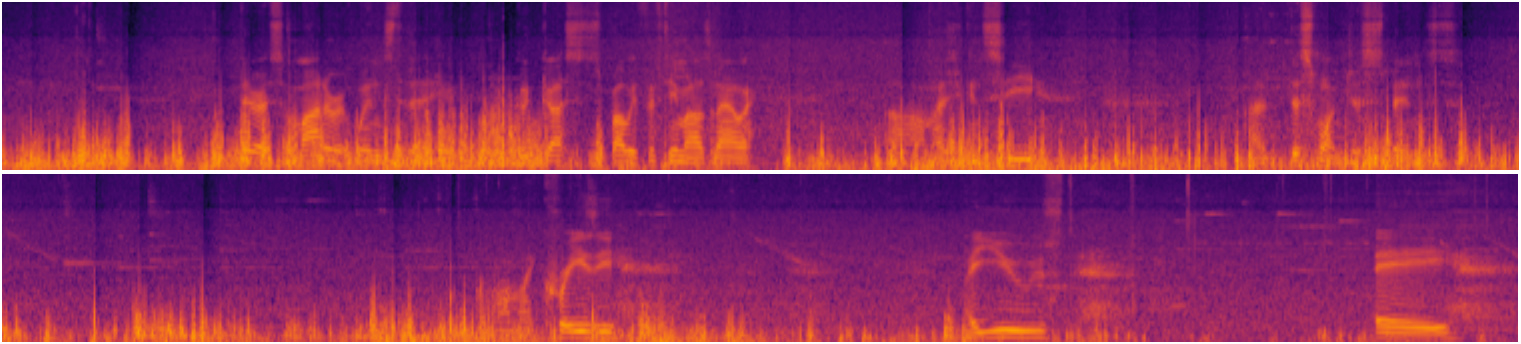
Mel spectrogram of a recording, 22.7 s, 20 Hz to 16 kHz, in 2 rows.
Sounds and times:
Wind: 0.0 - 22.7
Speech: 1.8 - 5.7, 6.6 - 7.9, 9.4 - 10.9, 15.0 - 16.1, 18.6 - 19.4, 21.7 - 22.4.

